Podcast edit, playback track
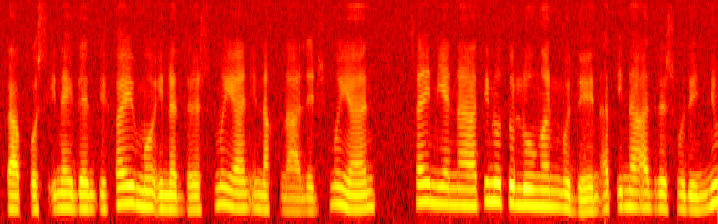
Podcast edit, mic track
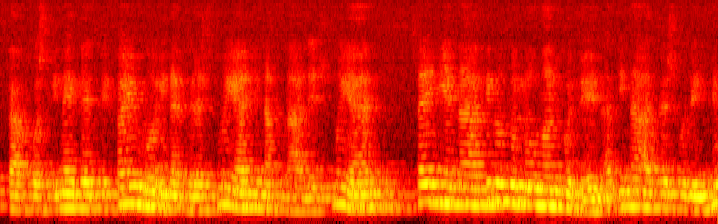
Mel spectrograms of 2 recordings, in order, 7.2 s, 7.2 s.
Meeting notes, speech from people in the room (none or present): none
